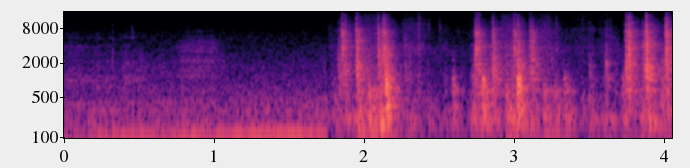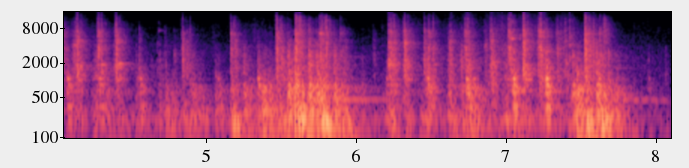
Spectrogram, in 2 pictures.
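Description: Rapid, irregular knocking and rattling on a wooden door, starting about two seconds in and going on for about six seconds.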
